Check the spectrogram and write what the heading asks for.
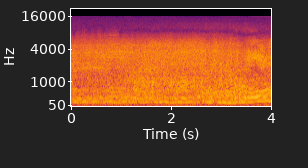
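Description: Lancia Delta rally car's engine running at a steady, unrevved pitch as the car drives along the stage. Its head gasket has gone from overheating. A rush of noise swells near the end.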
